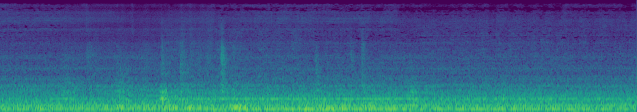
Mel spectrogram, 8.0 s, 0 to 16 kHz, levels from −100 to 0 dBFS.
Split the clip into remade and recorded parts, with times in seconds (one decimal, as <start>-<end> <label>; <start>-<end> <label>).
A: 0.0-0.8 recorded; 0.8-2.7 remade; 2.7-8.0 recorded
